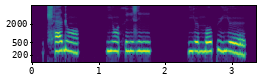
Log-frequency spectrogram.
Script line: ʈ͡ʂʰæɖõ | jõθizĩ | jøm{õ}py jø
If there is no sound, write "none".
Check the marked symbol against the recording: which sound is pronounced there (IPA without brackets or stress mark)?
o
